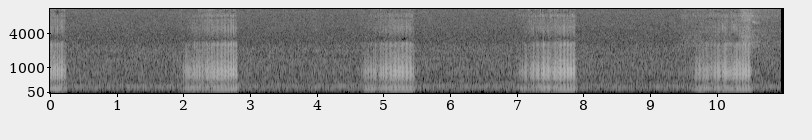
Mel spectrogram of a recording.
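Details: Napping cat Boba Fetch produces rhythmic snoring: five grainy, crescendoing breaths of under a second each, repeated roughly every two and a half seconds, with near silence between them.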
